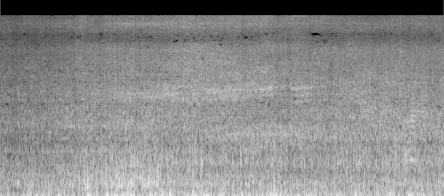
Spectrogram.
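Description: Riding pillion on a moving motorbike through city traffic: a steady low rumble of wind buffeting the microphone, mixed with the bike's engine and tyre noise and the surrounding scooters.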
